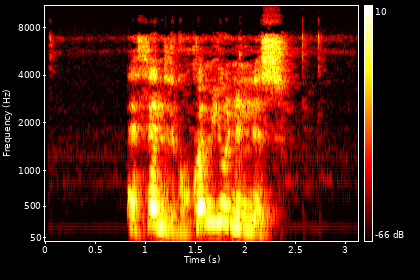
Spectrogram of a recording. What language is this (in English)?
Kabyle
